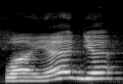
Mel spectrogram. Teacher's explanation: Jim hurufnya Qalqalah karena sukun berarti bacaan Qalqalah ada di Tengah qqalah sugro dipantulkan ke huruf jimnya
